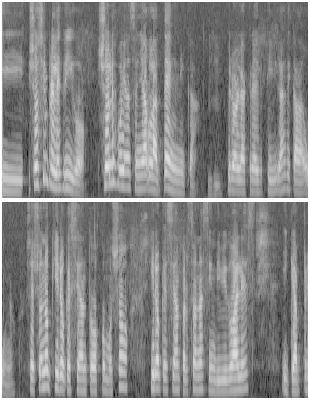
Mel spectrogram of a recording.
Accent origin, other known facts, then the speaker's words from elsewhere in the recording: Buenos Aires, Argentina; born there; now in Cañuelas, Argentina; si bien yo nací en Capital Federal, pero yo estoy viviendo en Cañuelas y este es mi lugar en el mundo en este momento.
